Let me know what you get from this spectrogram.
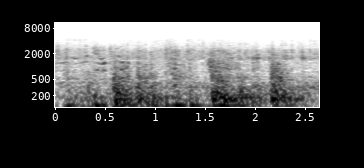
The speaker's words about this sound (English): Jimmy, look out! The door's coming in!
